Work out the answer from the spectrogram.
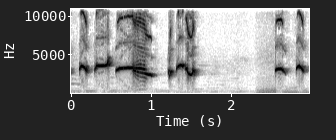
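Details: Ngeplong-style Oriental magpie-robin song played to provoke rival birds: clear rising and falling whistles in quick succession, a short silence, then two brief whistled notes over faint low background rumble.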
